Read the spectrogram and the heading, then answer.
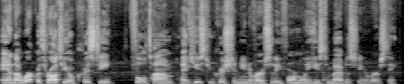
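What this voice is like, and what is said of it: Kentucky accent. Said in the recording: “Originally from Kentucky, though, that's where the accent comes from.”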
